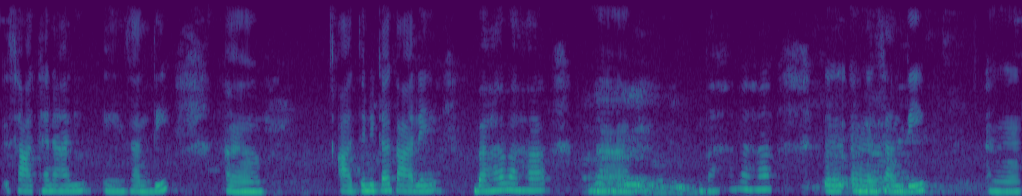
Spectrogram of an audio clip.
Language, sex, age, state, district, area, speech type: Sanskrit, female, 18-30, Kerala, Kannur, rural, spontaneous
